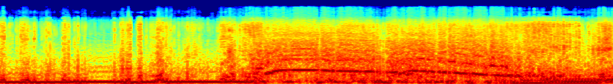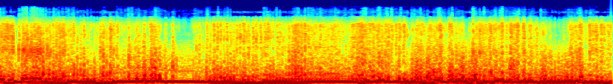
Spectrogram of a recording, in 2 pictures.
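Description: Loud battle music with a heavy, steady bass, played for a b-boy breaking battle. A sliding melodic line rises and then falls a little over a second in.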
